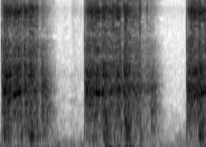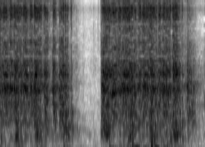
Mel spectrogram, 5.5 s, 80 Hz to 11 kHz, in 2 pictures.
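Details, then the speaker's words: Honda Tornado 250 motorcycle engine revved: harsh metallic clatter in bursts with each throttle blip, fading between; timing chain very slack and had jumped because the chain tensioner failed. "tenemos esta tornado 250 qué hay un ruido del motor vamos a darle maestro pues escuchan el ruido ver si alcanza apreciar"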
